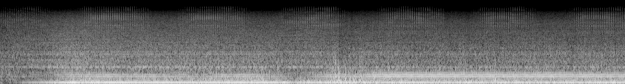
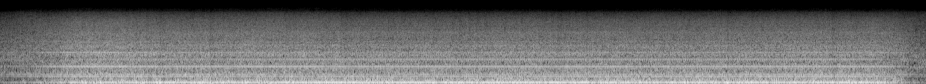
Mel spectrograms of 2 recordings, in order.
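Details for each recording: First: Chevrolet S10 with MWM diesel engine before turbo replacement: diesel revs up with a steady high whistle rising with revs and a vibration; worn turbo hissing and singing, later replaced. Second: Chevrolet S10 MWM Pitbull diesel after turbo replacement and full service: steady, even diesel drone with smooth low rumble and no knocks, ticks or whine; earlier vibration noise fixed, engine sounds healthy.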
